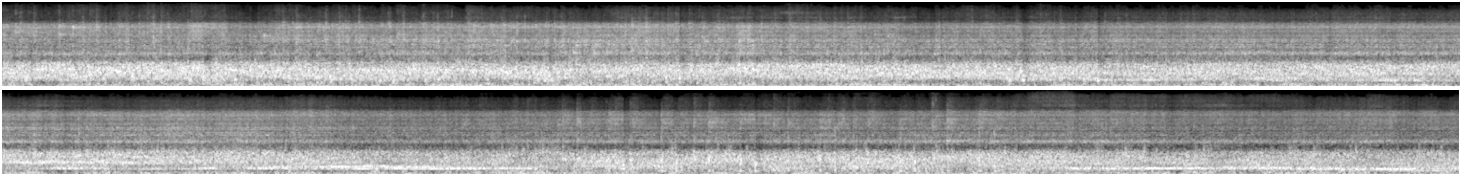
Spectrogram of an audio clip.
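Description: Passenger train running along the track, heard from a carriage window: a steady rumble of wheels on rails with some clickety-clack, and a low hum that comes and goes in the second half.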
